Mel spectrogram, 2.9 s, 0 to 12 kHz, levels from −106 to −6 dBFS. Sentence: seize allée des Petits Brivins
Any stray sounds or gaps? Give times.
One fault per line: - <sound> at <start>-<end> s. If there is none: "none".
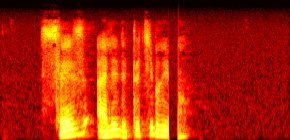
- dropout at 1.7-1.8 s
